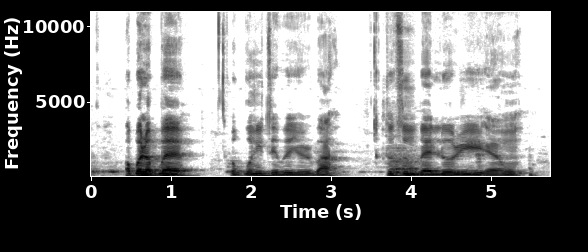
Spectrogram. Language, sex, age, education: Yoruba, male, 15-29, tertiary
